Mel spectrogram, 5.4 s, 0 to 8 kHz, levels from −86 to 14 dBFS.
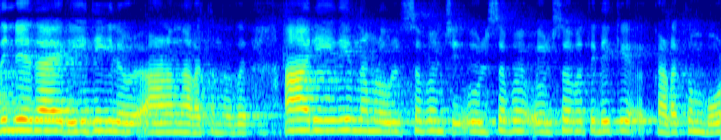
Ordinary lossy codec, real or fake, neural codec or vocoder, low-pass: none; real; none; none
